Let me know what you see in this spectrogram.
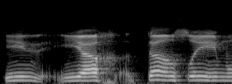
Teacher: Iz di hujung lidah.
